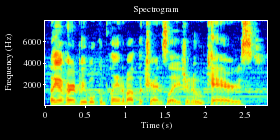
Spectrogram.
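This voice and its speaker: A man hosting a casual, unscripted ranking video, talking in a rambling, halting way and often correcting himself. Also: a little high, expressive, faint music behind. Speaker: video host ranking visual novels. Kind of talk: casual unscripted tier-list commentary.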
